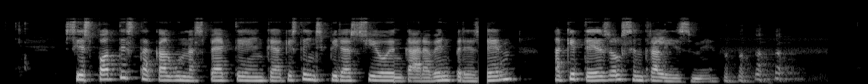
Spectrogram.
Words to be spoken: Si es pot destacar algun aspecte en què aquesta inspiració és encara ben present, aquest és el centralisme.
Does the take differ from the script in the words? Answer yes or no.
yes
